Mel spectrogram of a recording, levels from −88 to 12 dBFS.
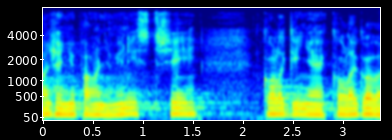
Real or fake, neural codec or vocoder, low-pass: real; none; 7.2 kHz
